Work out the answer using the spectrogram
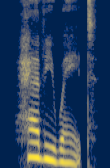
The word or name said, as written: heavyweight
